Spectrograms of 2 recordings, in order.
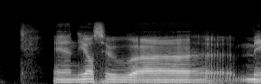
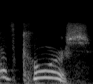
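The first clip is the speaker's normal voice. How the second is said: squeaky sarcastic of course; high silly of course; mock high-pitched agreement; 5 dB quieter than usual.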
